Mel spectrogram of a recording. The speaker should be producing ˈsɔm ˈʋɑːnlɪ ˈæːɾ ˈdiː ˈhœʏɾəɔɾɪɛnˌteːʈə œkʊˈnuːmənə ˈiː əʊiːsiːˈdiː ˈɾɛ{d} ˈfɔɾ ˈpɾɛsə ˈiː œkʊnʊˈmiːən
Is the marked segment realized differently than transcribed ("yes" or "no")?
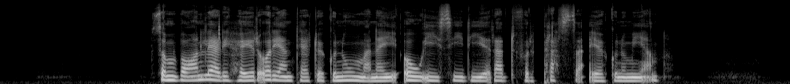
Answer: no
